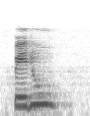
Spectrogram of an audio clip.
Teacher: Porque se acentúa en la última sílaba. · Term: aguda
